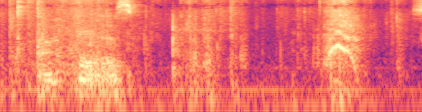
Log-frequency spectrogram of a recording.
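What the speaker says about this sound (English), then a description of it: "Sorry about all the zips." Several quick zips of zippers being opened on cross-stitch project bags, bursts of rasping pulls separated by short pauses, close and moderately loud with light handling noise between them.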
